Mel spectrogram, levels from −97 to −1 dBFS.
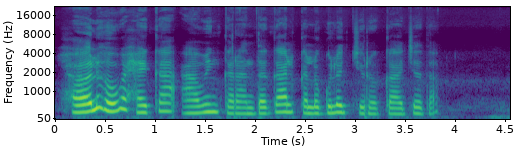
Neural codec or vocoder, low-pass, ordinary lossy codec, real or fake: vocoder, 44.1 kHz, 128 mel bands every 256 samples, BigVGAN v2; none; none; fake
